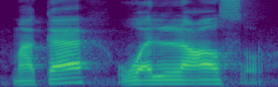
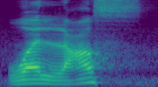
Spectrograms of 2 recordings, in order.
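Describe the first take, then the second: First: The final r sound is clearly pronounced, heavy. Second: The final r sound is left out. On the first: The speaker calls it right. "Ro-nya tebal" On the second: The speaker calls it wrong. "ro-nya kemana?"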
